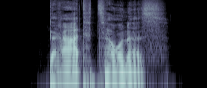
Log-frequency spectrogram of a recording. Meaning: genitive singular of Drahtzaun
- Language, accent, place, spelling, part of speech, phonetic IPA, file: German, Germany, Berlin, Drahtzaunes, noun, [ˈdʁaːtˌt͡saʊ̯nəs], De-Drahtzaunes.ogg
